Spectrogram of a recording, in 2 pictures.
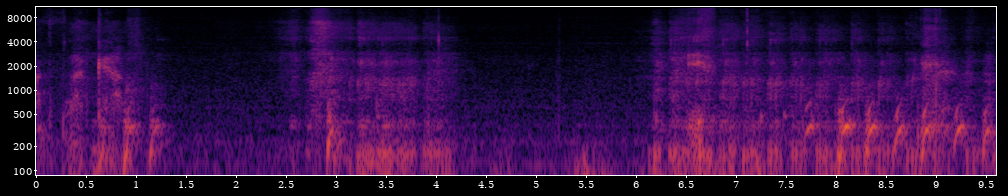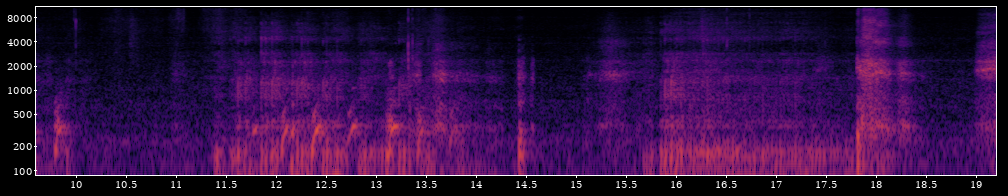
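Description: A sleeping puppy with a curly tail makes faint snorts, huffs and low growly breaths in irregular bursts, quiet and close, with soft breathy noise between them.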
